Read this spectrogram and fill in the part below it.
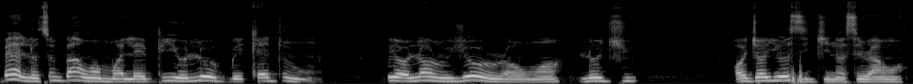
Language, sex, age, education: Yoruba, male, 30-45, tertiary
